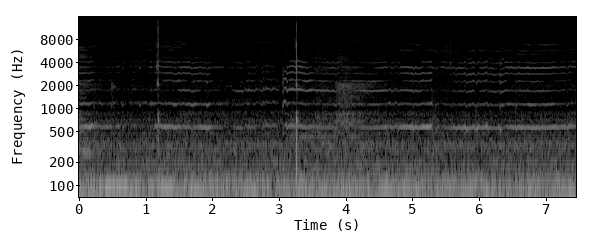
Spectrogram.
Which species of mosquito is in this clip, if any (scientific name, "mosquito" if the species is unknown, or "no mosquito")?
Culex quinquefasciatus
